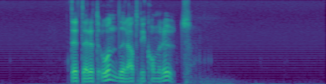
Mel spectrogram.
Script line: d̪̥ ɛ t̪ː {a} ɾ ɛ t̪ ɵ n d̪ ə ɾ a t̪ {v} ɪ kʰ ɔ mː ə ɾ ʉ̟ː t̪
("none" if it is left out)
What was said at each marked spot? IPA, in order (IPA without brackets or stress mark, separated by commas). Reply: æ, v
